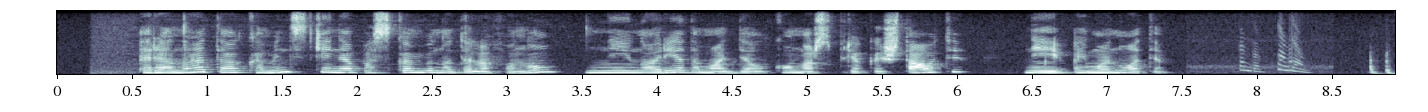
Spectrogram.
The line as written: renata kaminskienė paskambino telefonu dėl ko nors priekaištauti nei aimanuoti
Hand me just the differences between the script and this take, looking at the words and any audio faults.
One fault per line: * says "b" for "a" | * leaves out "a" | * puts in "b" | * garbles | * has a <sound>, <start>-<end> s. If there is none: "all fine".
* puts in "nei norėdama"
* has a chirp, 7.9-8.4 s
